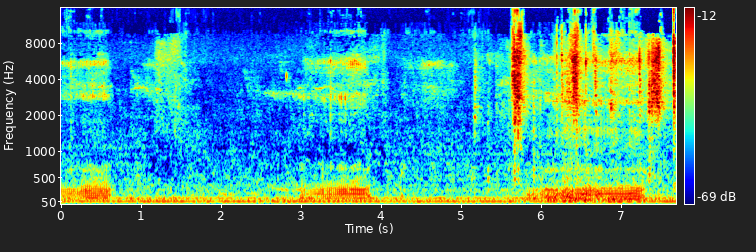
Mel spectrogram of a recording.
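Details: Puppies or dogs snoring.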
